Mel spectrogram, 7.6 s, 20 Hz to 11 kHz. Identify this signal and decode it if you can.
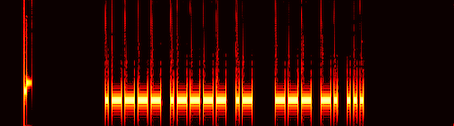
Morse code, heard as a keyed tone, about 21 wpm, 700 Hz. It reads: 11A ONS
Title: Field Day Exchanges Encore - 22wpm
